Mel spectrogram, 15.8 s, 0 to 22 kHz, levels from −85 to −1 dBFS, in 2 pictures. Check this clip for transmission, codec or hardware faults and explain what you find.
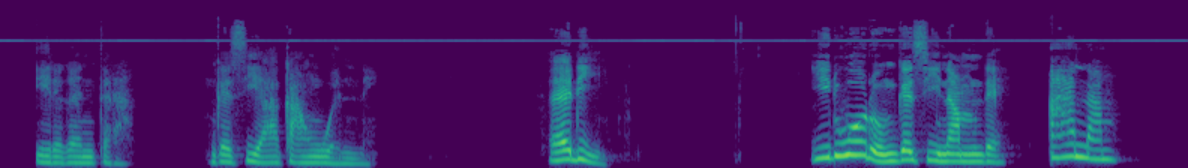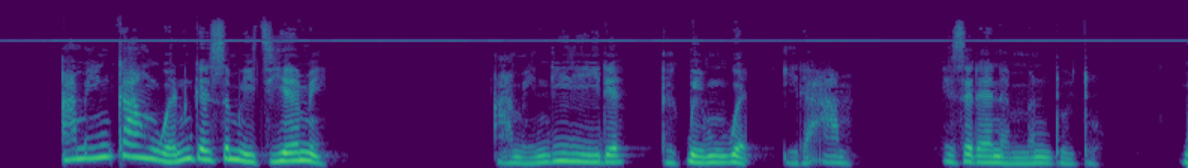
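A USB whine runs throughout this speech clip at 8 kHz. Current drawn by the USB bus in 125-microsecond microframes has leaked into the audio through the power or ground. It is heard as a thin, fixed-pitch tone sitting steadily behind the speech, roughly 25 dB below it.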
